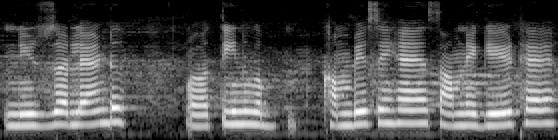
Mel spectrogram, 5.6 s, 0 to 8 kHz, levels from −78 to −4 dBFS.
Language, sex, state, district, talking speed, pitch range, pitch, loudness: Hindi, female, Punjab, Kapurthala, 85 wpm, 215-250 Hz, 230 Hz, -13 LUFS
